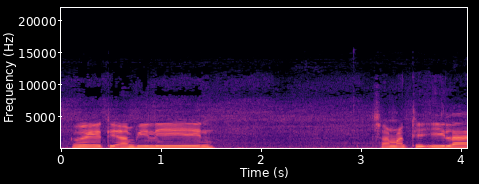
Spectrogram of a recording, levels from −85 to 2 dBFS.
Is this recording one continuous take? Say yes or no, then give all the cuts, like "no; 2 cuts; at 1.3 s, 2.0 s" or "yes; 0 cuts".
yes; 0 cuts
